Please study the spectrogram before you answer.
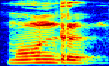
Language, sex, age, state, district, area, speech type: Tamil, male, 18-30, Tamil Nadu, Salem, urban, read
